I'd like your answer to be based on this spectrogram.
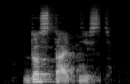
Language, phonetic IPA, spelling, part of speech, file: Ukrainian, [dɔˈstatʲnʲisʲtʲ], достатність, noun, LL-Q8798 (ukr)-достатність.wav
- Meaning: sufficiency, adequacy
